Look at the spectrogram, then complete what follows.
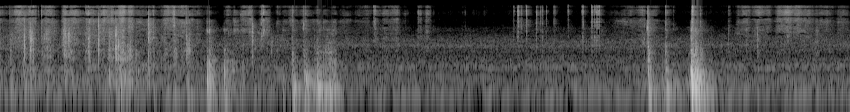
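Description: Paper and craft supplies being handled on a worktable: rustling and light clicks over the first few seconds, then a short quieter stretch and a sharp knock about seven seconds in, the loudest sound.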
